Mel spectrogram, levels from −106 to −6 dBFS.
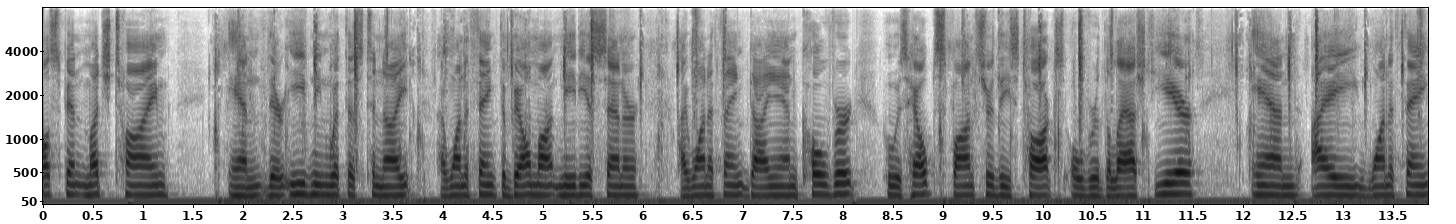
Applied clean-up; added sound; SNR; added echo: none; Chewing, mastication; 11 dB; none.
